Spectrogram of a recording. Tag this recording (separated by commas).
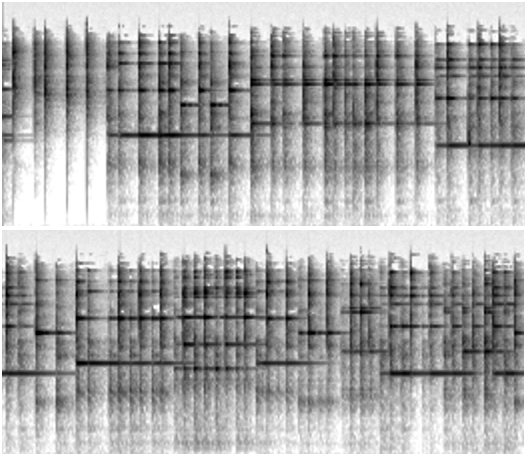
clink, Music, Percussion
